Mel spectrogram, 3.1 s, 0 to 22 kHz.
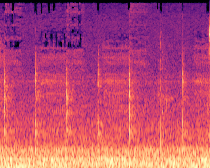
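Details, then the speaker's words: Momcozy M5 electric breast pump running in faster let-down mode: soft regular clicks about twice a second over a low motor hum, cycling through its levels during a review demonstration. "so I'm going to play the different modes for you so you can hear this is in let down the faster it's a heart"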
